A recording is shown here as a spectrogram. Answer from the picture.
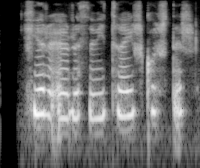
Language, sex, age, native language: Icelandic, female, 9, Icelandic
